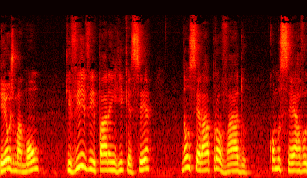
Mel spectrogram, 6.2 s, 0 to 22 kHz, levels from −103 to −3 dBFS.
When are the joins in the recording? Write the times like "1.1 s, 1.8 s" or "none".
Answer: 3.4 s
